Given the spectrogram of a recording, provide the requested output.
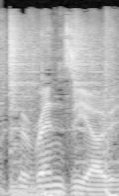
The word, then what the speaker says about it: Terenzio: Sounds of Andrea Terenzino. I haven't pronounced that right at all, I'm so sorry. Terenzio is the last name, sorry.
